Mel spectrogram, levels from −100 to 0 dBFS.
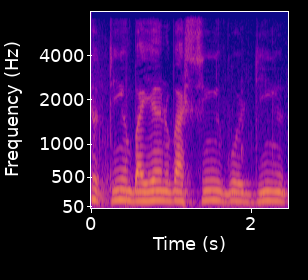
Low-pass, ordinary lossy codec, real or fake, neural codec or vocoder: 7.2 kHz; none; real; none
